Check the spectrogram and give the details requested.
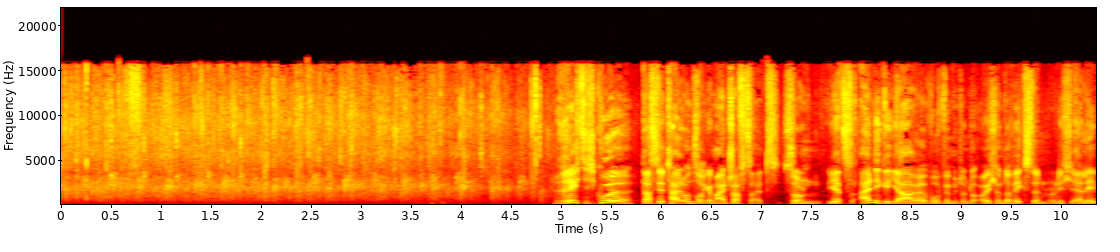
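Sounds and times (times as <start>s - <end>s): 
audience applause: 0.0s - 5.3s
speech: 5.0s - 10.3s.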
